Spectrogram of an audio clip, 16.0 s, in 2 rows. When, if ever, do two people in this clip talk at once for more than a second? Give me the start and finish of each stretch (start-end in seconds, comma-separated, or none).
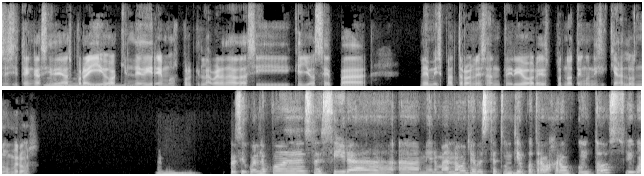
0.5-1.8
